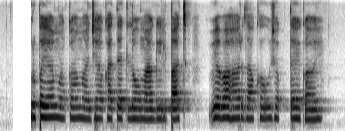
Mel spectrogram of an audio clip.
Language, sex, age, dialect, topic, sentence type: Marathi, female, 31-35, Southern Konkan, banking, statement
